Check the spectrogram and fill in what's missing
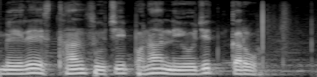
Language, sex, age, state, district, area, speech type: Hindi, male, 45-60, Madhya Pradesh, Gwalior, urban, read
